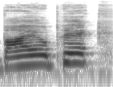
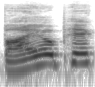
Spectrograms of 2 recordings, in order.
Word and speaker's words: biopic: Marty would like to see a Van Halen biopic. That's another question. How do you pronounce it? Do you pronounce it biopic or biopic? Because I've heard it pronounced both ways.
